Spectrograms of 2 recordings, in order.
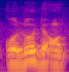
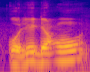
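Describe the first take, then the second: First: The linking vowel is a u sound. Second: The linking vowel is an i sound.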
